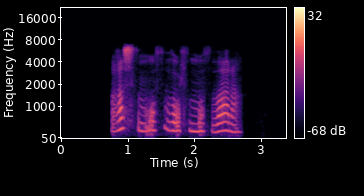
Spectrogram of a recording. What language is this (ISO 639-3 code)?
kab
